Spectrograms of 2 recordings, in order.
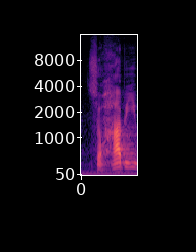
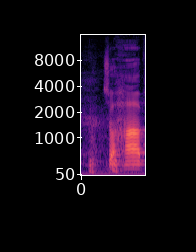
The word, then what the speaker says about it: Sohaib: In the early days, I was called by every single pronunciation of my name. Sohabi was one of them. So I don't even understand, how did you get Sohabi? Sohaib, Sohaib.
